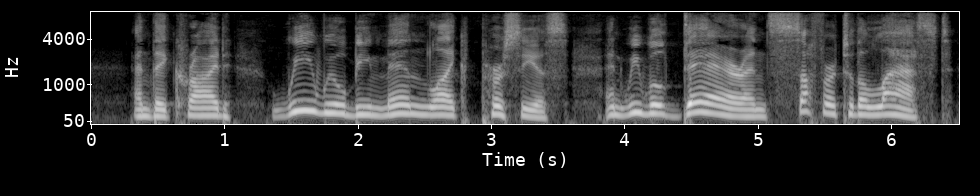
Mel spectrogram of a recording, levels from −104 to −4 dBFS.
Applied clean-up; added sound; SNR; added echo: neural mask model Resemble Enhance denoiser.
